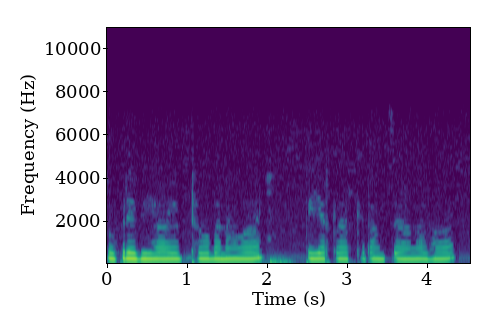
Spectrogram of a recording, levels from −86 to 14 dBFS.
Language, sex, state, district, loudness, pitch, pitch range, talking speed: Magahi, female, Jharkhand, Palamu, -15 LUFS, 250 Hz, 250-260 Hz, 130 wpm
